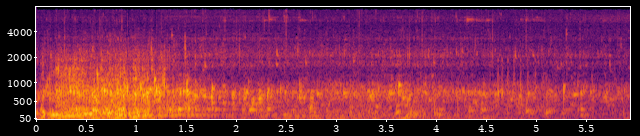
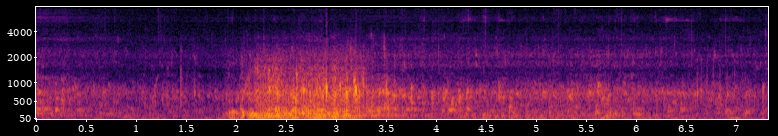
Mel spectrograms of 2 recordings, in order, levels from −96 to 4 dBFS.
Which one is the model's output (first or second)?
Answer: second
